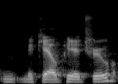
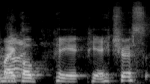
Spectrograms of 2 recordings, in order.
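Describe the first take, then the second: First: The name has a non-American pronunciation, final s dropped. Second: The name has an American pronunciation, final s sounded.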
